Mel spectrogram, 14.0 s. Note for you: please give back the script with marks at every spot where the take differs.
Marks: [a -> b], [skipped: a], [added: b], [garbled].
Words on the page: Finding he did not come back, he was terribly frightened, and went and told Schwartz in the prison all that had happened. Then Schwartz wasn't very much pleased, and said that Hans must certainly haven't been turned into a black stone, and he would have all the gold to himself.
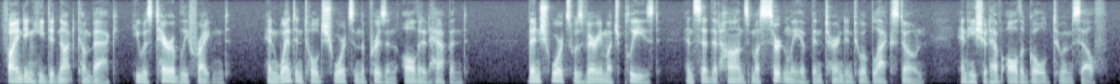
Finding he did not come back, he was terribly frightened, and went and told Schwartz in the prison all that had happened. Then Schwartz [wasn't -> was] very much pleased, and said that Hans must certainly [haven't -> have] been turned into a black stone, and he [would -> should] have all the gold to himself.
